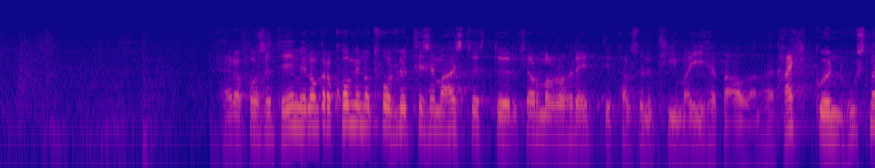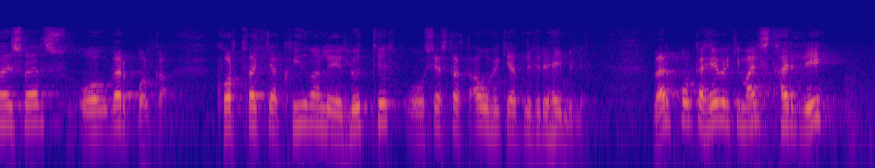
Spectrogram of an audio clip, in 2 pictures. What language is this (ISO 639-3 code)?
isl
